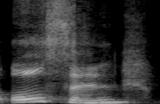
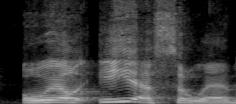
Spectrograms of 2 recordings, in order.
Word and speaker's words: Oleson: So Oleson, Oleson, the E is silent.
